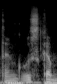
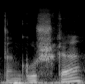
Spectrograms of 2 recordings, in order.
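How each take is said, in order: First: The sound before the final syllable is plain s. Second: The sound before the final syllable is sh. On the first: The speaker calls it wrong. "not Tunguska" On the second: The speaker calls it right. "with like shka"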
